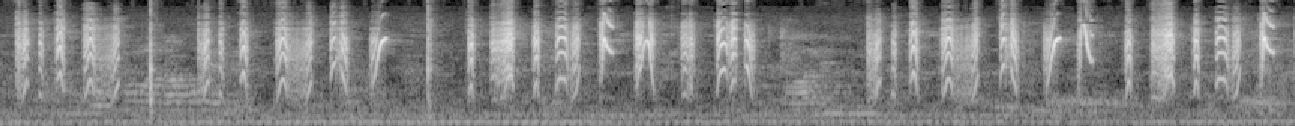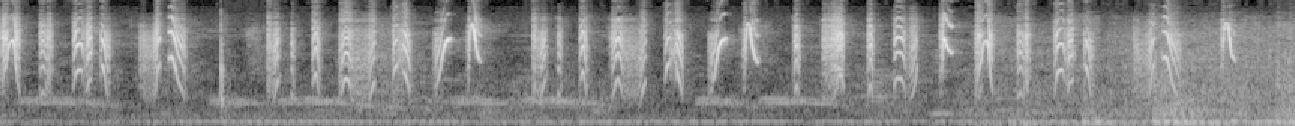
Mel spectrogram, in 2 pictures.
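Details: Crimson sunbird song used as a lure for songbirds: long, busy stream of sharp high chips and twittering trills, almost unbroken for thirteen seconds, with a faint low drone underneath.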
